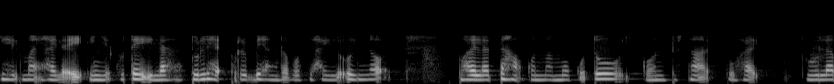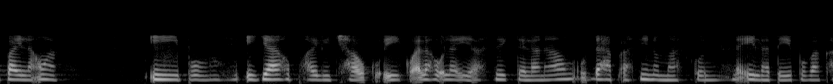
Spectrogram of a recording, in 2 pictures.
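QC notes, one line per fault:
0.69–0.76 s, microphone overload: The loudest peak here carries a brief harsh, crackly edge. The likely cause is an input level set too high, so the peaks ran about 1 dB past the converter's ceiling and a small fraction of samples were flattened. On the waveform the tops of those peaks are squared off flat. On the spectrogram the crackle appears as a vertical smear of added harmonics across the band, all below the 4 kHz ceiling of the telephone-band call path.
2.04 s and 5.10 s, microphone volume stepped down: At each point, voice and background drop together in a single step, by about 3 dB at 2.04 s and about 2 dB at 5.10 s. This sounds like the call software likely reacting to the earlier overload by lowering the device's input gain in discrete notches rather than gradually. On the waveform the envelope steps abruptly to a lower height. On the spectrogram the whole band, noise floor included, dims at once along a clean vertical edge.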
